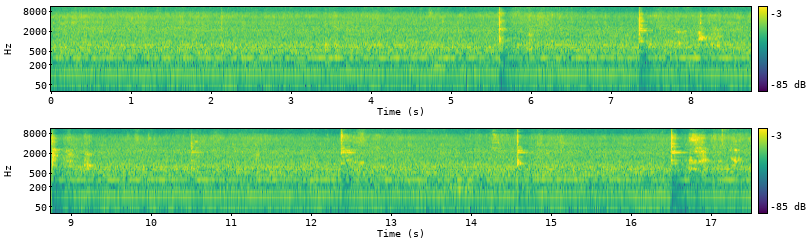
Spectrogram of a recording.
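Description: Stuffed brinjal curry being stirred in oil in a pan, a low steady simmer with occasional sharp clicks and scrapes of the spoon against the pan, under a constant background hum.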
